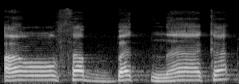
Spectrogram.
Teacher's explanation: نون ساکن کو اخفا کے ساتھ پڑھیں گے۔ اخفا کہتے ہیں ناک میں آواز لے جا کر گنگنانا۔ ان ثبتناک، با مشدد ہے، جماؤ کے ساتھ پڑھا جائے گا۔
